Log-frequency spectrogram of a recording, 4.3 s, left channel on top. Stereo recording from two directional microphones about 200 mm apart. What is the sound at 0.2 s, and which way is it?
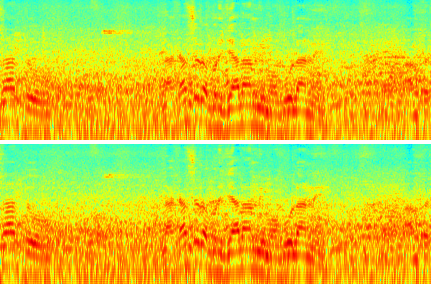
Speech, 20° right (ahead or behind).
